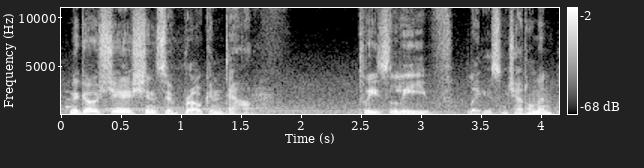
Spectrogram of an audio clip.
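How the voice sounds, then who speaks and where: An actor playing a calculating, unhurried fortress warden in a video game, speaking with polite, measured, sardonic menace. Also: male voice, lowish voice, big pitch swings, over music. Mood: stern, final.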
